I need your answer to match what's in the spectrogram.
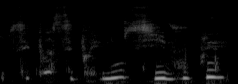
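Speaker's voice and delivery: unvoiced whisper, slow at the end. Real, not acted. Student whispers in class about the strange names. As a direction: whisper it to your neighbour.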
